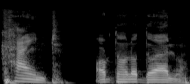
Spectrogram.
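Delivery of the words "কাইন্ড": কাইন্ড with a breathy k, like খাইন্ড; aspirated k. Shown as a demonstration. Teacher shows the aspirated k in কাইন্ড. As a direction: puff of air on the k of কাইন্ড. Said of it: "ক থেকে খ হয়ে যায়".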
